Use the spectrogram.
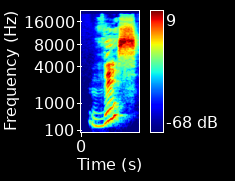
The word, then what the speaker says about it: this: This and these, number seven. The difference here is the vowel and the ending. So we've got two things to focus on here. This this. Has a very very short vowel. This. And the ending is a voiceless S, this.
